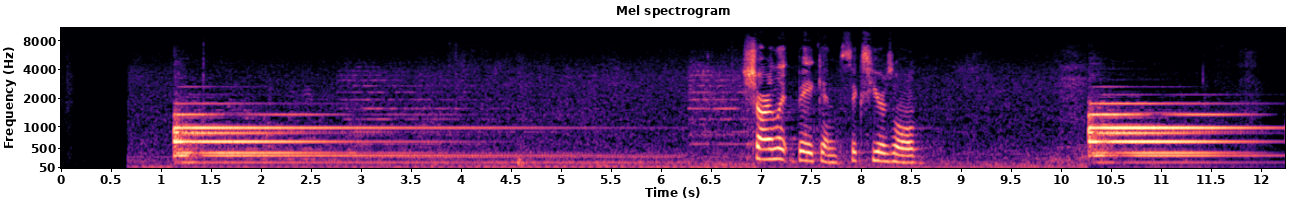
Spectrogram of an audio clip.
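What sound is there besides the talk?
church bells tolling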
